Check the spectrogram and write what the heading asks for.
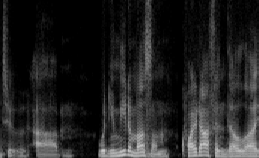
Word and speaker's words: Muslim: Throughout this podcast, I have said the word Muslim. This is actually an incorrect pronunciation. But the correct pronunciation just sounds forced and almost snobbish from a Christian English speaker. So I will continue to say it wrong. If you want to pronounce Muslim as it appears in the Arabic, it should be Muslim. It should start with the sound of moose, not muzzle. The most important part is using the S and not a Z.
